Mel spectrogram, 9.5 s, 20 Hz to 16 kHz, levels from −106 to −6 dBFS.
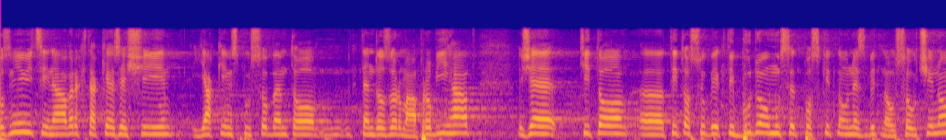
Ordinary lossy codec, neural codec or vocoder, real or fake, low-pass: MP3, 64 kbps; none; real; 7.2 kHz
